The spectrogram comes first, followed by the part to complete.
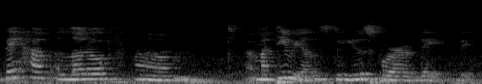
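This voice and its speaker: Amid noticeable background noise and audible room echo, a woman speaks with a Peruvian accent. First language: Spanish. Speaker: guest speaker. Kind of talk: presentation to seminar audience. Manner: halting, with frequent fillers and repetitions.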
